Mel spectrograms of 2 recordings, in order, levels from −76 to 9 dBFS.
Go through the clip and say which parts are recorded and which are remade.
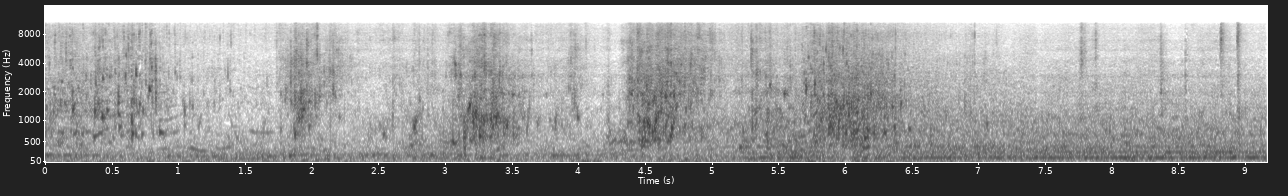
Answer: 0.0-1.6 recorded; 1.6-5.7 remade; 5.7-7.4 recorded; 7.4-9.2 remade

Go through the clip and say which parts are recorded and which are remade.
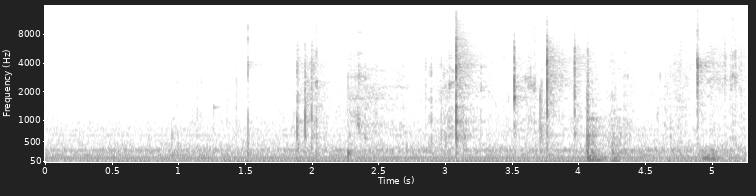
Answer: 0.0-5.3 recorded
